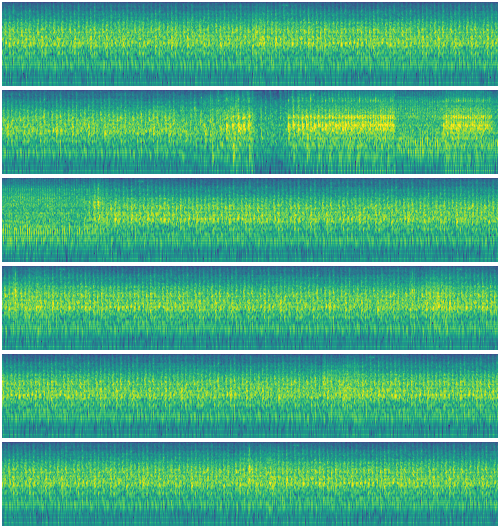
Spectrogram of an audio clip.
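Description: Single-cylinder stationary diesel engine running steadily at idle, with a brief change in the sound about a quarter of the way through.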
